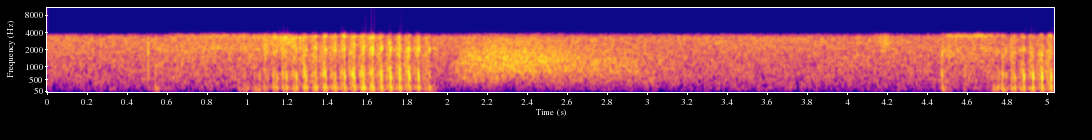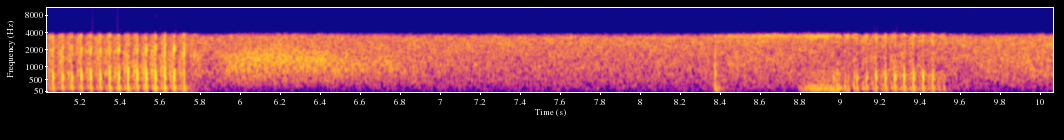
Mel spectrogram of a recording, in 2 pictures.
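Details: English bulldog deeply asleep indoors, snoring in three long, low, rattling breaths spaced about three to four seconds apart, each a harsh vibrating rumble with quieter exhales between, over a steady background hiss.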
